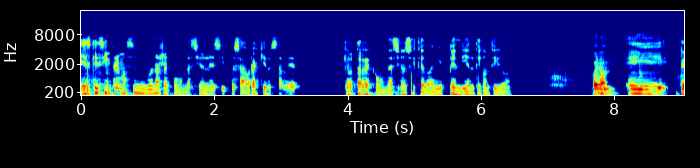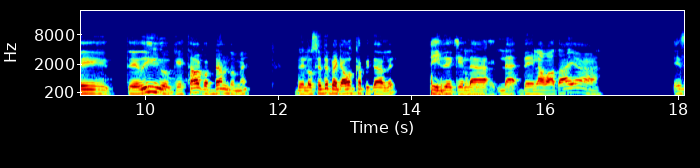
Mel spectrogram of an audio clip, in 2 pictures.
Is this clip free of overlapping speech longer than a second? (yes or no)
no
